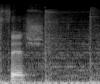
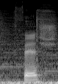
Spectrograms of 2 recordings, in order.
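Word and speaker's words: Phish: all time which is fish spelled with a pH fish I was the oldest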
